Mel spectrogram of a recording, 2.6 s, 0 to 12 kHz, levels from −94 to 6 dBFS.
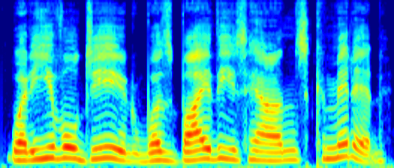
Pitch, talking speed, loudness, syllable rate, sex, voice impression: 185 Hz, 180 wpm, -17 LUFS, 4.8 syllables/s, male, very masculine, slightly old, tensed, slightly powerful, bright, slightly soft, clear, fluent, slightly raspy, slightly cool, intellectual, refreshing, sincere, slightly calm, slightly friendly, slightly reassuring, very unique, slightly elegant, wild, slightly sweet, very lively, kind, intense, slightly sharp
